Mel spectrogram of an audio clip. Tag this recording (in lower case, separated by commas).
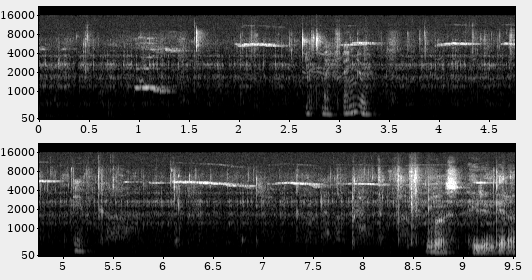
animal, pets, speech, dog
